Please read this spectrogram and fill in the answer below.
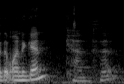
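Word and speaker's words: kantha: we how do you say that one again cancer cancer k-n-t-h-a it's an indian method it's um this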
